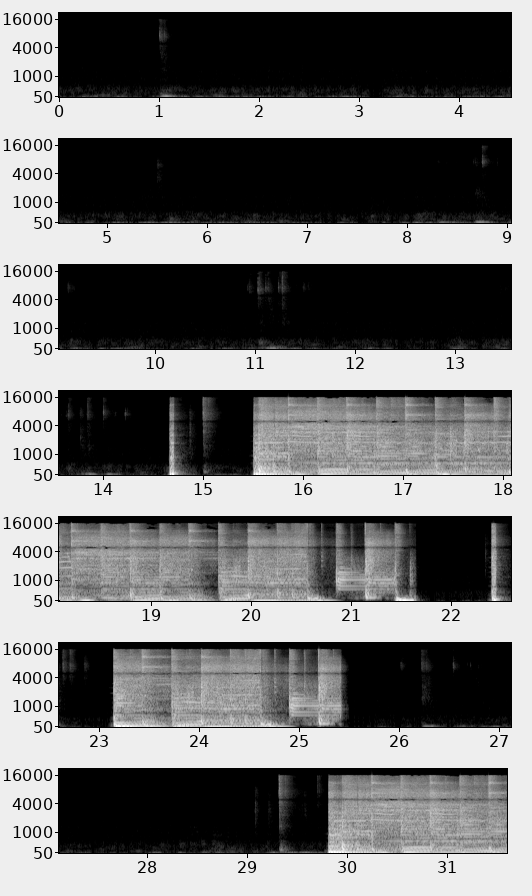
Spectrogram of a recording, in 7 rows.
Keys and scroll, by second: 1.0 f, 8.7-9.6 typing, 11.2 ctrl+z, 13.8 ctrl+r, 13.8 z, 14.0 a, 15.0 space, 21.3 space, 22.7 space, 25.1 space, 26.2 h, 26.6 a, 29.3 space.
